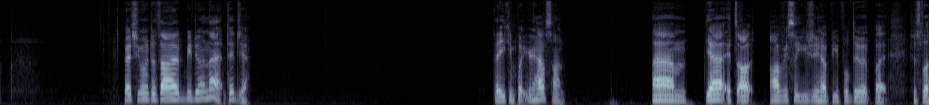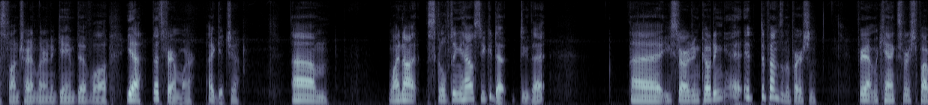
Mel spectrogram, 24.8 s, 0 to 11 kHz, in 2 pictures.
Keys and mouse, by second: 0.0 click, 0.7 KP_1, 1.3 g, 1.5 z, 2.8 click, 4.2 Tab, 4.4 click, 4.9 g, 5.2 z, 6.1 click, 6.7-8.0 middle drag, 18.7-19.7 middle drag.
